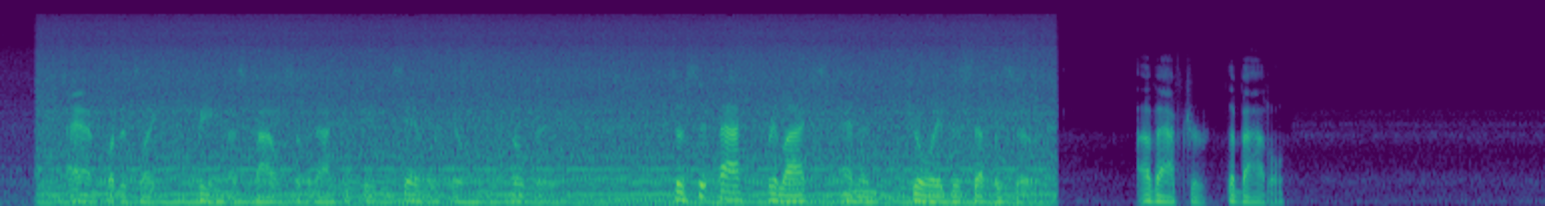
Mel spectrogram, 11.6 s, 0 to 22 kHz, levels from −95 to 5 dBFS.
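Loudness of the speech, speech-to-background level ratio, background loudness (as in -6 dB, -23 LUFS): -29.5 LUFS, 2.5 dB, -32.0 LUFS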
